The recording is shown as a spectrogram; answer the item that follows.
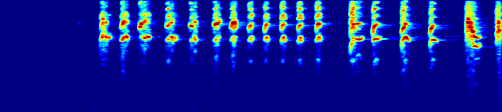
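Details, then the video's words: Orange-headed thrush song meant to stimulate caged birds: a rapid, even series of about fifteen short, bright, clipped notes, repeated in quick succession over two seconds, with faint low background hum. "Suara Ngeban Untuk Pancingan ANIS MERAH Jitu Membuat Burung Gacor"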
